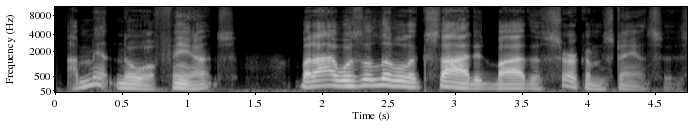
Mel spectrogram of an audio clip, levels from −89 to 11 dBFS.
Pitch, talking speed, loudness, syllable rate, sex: 125 Hz, 165 wpm, -19 LUFS, 5.1 syllables/s, male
